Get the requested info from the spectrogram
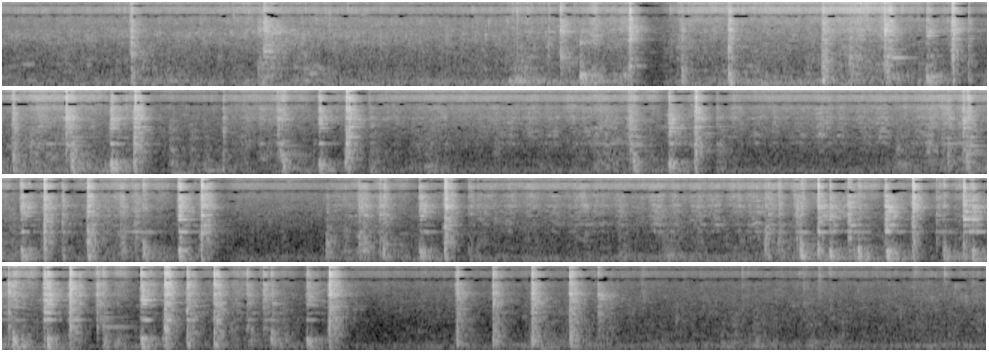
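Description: Metal ladle clanking and scraping against a wok as fried rice is stir-fried, in clusters of quick strikes with pauses between them, over a steady sizzle.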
